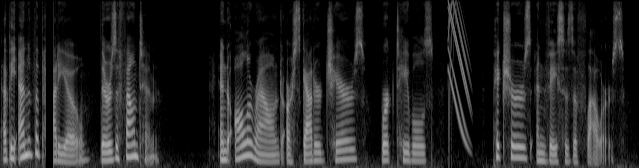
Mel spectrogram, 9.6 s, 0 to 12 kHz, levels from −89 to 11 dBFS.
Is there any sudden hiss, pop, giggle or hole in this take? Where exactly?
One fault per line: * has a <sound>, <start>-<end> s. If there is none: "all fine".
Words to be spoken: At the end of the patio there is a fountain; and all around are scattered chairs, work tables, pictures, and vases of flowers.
* has a dropout, 0.7-0.8 s
* has a chirp, 6.7-7.1 s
